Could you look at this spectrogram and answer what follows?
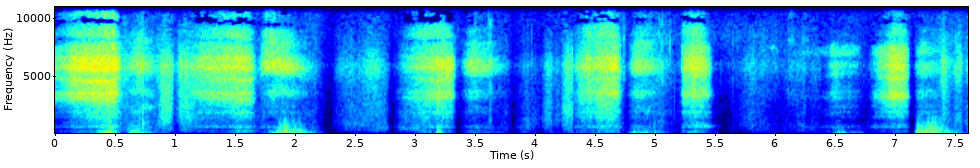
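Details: Dog snoring while sleeping with his mouth open: snorting, rattly breaths with a hiss on each breath, repeating every second or so.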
